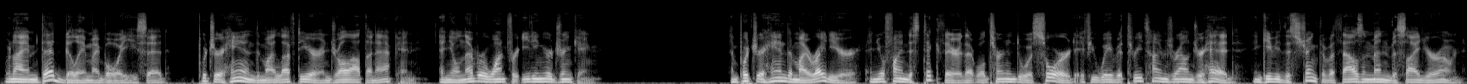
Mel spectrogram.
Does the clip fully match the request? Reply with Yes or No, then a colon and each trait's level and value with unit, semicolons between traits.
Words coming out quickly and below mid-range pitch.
Yes: fast, 285 wpm; low, 110 Hz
